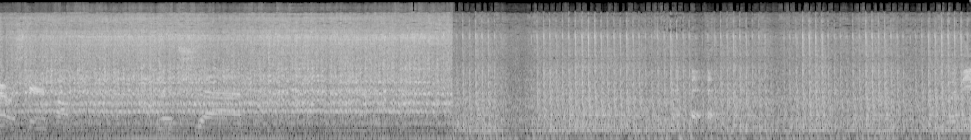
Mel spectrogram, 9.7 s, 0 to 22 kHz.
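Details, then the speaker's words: Mercedes 190E Evo 2, cold start, engine reluctant to idle until warm and likely to stall: rough idle with loud rattling, vibrating drone; owner suspects the power steering pump causes the noise and old gas or cold start the idle. "it hasn't been wanting to idle until it kind of like warms up a little bit so you'll hear it in a second is probably gonna die in a little bit but made this really loud annoying noise"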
